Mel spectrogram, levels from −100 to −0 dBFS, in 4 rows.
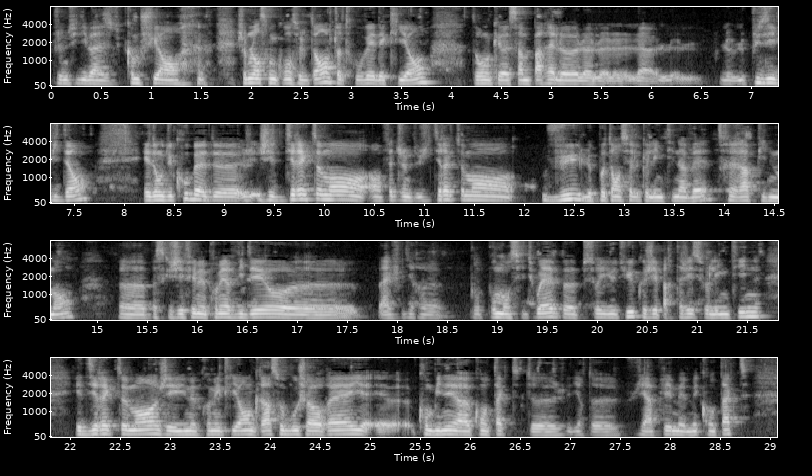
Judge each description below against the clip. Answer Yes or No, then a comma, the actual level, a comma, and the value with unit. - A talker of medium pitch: No, low, 130 Hz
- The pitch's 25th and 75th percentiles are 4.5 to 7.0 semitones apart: No, average, 2.9 semitones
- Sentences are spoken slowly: No, average, 215 wpm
